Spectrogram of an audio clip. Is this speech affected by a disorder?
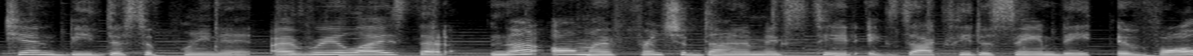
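No.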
